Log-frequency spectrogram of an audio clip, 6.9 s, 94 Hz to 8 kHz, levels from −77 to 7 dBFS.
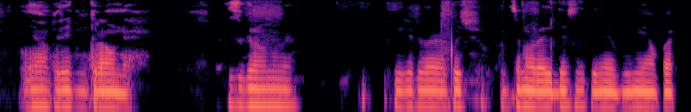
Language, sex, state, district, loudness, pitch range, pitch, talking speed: Hindi, male, Bihar, Supaul, -21 LUFS, 110-120 Hz, 115 Hz, 115 wpm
